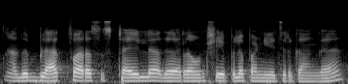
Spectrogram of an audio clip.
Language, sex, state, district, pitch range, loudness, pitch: Tamil, female, Tamil Nadu, Kanyakumari, 155-170 Hz, -17 LUFS, 160 Hz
